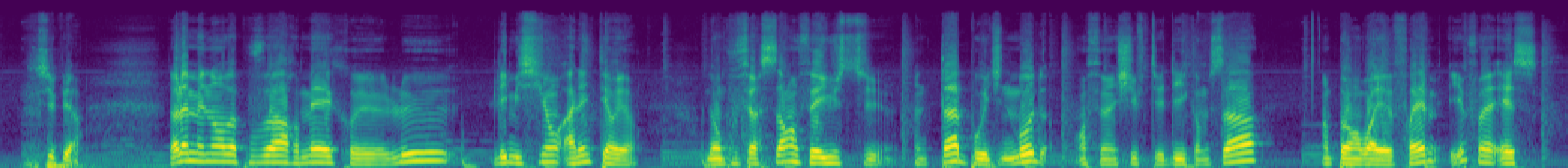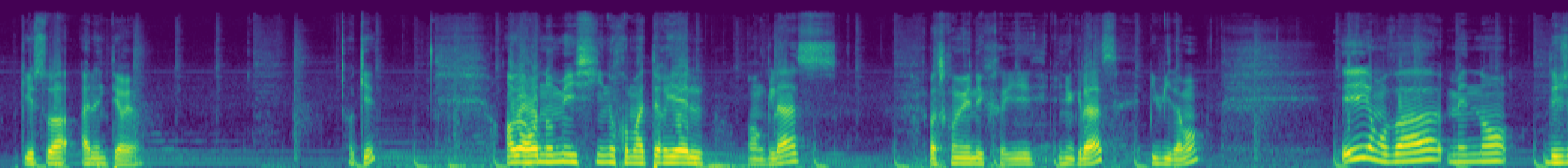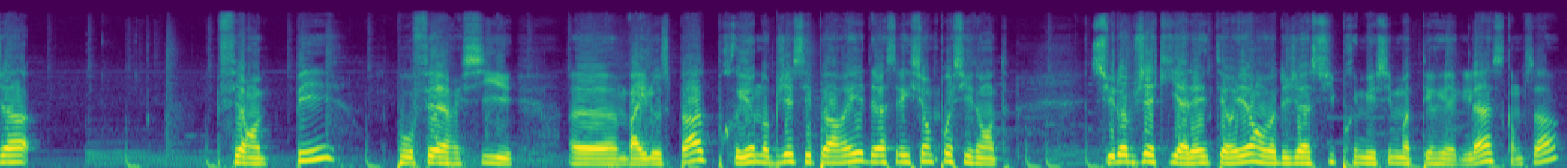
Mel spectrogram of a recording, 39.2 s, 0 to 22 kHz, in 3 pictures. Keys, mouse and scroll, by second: 0.1 KP_1, 1.4 ctrl+scroll up 4, 3.6 scroll down 1, 11.2 scroll up 2, 13.3-14.3 scroll down 1, 28.3 Tab, 31.0 p, 35.3-37.1 scroll up 2, 38.1-39.1 drag.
